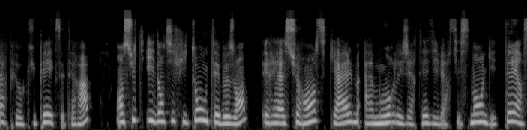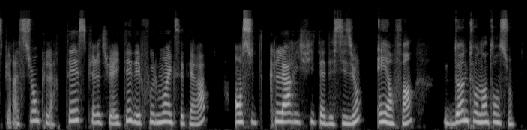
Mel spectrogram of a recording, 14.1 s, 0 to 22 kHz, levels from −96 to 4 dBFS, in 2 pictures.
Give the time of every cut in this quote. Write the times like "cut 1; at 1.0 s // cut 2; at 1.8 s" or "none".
cut 1; at 10.0 s // cut 2; at 12.0 s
